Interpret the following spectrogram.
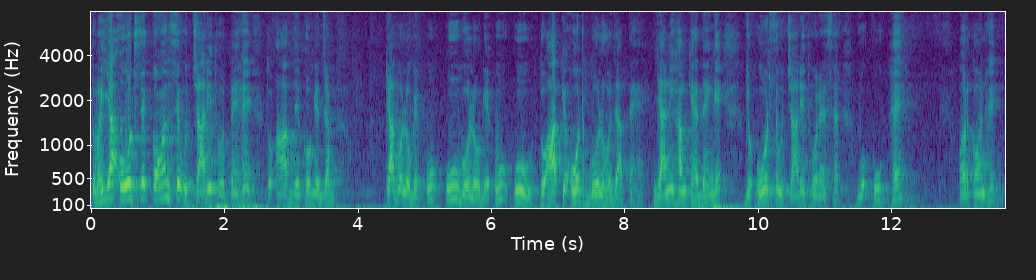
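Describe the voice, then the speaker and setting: A man's voice: on the high side, normal speed, a little mellow. A man teaching a grammar lesson in Hindi, who repeats key terms and keeps asking the children questions. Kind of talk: classroom lesson on pronunciation.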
